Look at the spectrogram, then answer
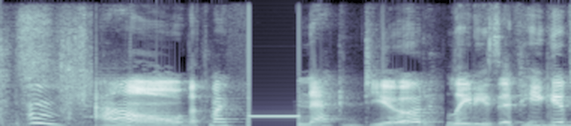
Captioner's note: Mia moans; beep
